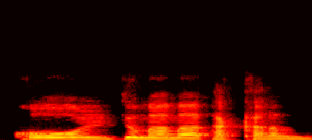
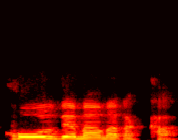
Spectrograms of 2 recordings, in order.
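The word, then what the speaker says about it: קול דממה דקה: 요 콜드를 요게 이게 묵음으로 읽었는데 이게 묵음이 아니고요. 콜데마마 다카. 요렇게 읽는 게 정확한 표현입니다. 콜드보다는요.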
